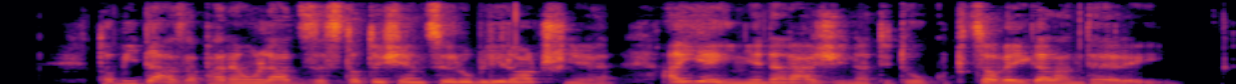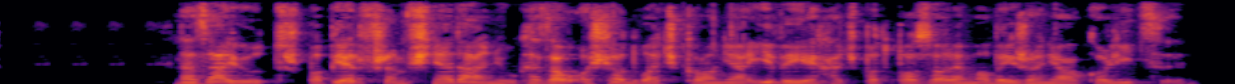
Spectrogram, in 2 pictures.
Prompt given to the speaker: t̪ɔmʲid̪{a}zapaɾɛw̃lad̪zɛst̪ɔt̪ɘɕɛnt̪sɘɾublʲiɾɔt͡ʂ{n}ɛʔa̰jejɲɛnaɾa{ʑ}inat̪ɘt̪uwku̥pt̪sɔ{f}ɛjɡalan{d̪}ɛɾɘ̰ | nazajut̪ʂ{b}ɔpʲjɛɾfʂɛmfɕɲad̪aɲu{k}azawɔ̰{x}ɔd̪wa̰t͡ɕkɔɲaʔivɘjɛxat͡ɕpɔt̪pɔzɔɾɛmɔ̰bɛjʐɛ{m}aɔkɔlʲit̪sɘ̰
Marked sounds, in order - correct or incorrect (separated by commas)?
correct, incorrect, correct, incorrect, incorrect, incorrect, correct, incorrect, incorrect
